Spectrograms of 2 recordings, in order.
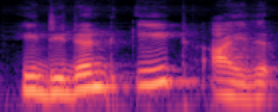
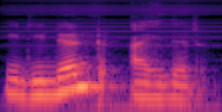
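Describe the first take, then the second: First: Every word spaced slowly for writing; slow and clear for students to copy; slow dictation. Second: Said in the usual way. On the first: Shown as a demonstration. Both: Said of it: "he didn't eat और either लगा दो".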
